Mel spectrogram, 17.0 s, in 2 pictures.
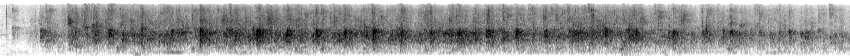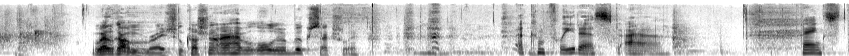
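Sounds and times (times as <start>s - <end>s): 
audience applause welcoming speakers at a literature house event: 0.0s - 9.2s
speech: 9.4s - 12.2s, 13.7s - 15.3s, 16.5s - 16.9s
laughter: 12.2s - 14.0s.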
